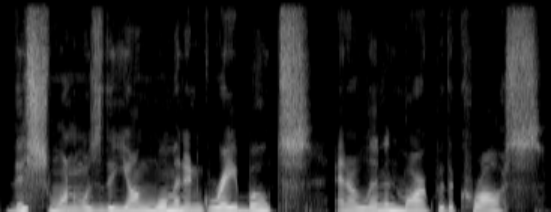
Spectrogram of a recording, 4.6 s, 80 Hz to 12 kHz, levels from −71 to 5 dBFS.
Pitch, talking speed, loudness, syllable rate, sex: 215 Hz, 210 wpm, -16 LUFS, 4.6 syllables/s, female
